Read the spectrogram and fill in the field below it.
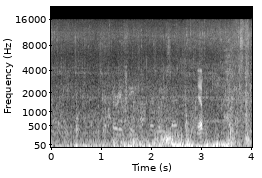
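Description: A fishing reel clicks and ticks.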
